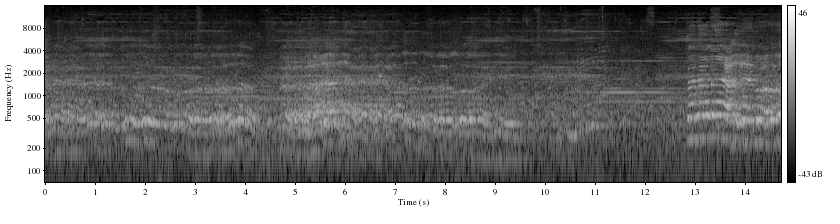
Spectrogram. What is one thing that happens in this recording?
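A violin plays along with the singer.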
